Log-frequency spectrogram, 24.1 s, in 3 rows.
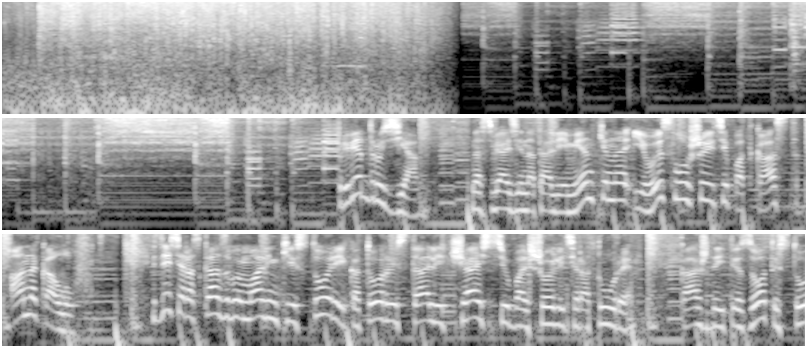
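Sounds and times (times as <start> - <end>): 
deafening crash of a collapsing building: 0.0 - 4.6
speech: 11.4 - 24.1.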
